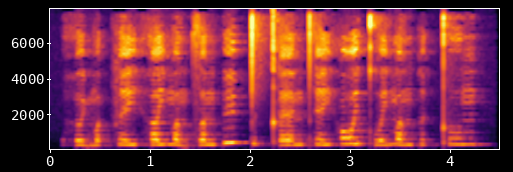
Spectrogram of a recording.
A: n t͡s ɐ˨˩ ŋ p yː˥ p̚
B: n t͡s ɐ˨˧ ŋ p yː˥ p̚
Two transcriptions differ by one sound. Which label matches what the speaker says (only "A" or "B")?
B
